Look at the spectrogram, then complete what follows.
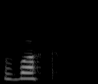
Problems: constant background noise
